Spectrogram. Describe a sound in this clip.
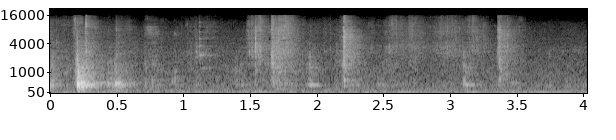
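Crisp lettuce crunches.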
